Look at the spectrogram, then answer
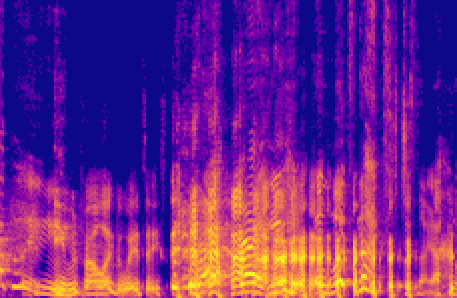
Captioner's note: laughs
